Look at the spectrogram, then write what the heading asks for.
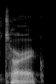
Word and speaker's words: Tariq: And that's good because the correct way to pronounce that, of course, is Tariq, which I once again didn't do.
